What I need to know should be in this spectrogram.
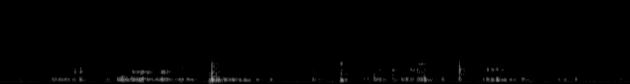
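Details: Low gurgling and bubbling bursts coming and going over a steady faint hum; typical stomach rumbling (borborygmi).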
